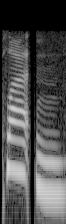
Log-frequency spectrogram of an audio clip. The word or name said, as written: platen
